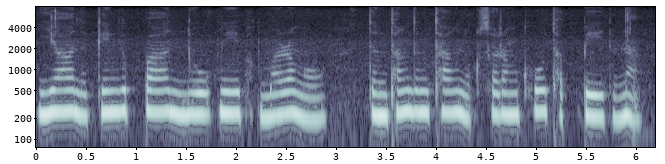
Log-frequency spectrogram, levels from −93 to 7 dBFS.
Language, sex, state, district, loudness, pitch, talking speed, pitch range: Garo, female, Meghalaya, West Garo Hills, -13 LUFS, 235 Hz, 85 wpm, 220-245 Hz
